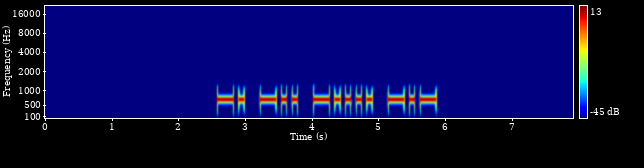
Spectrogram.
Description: Morse code, heard as a keyed tone, about 15 wpm, 700 Hz. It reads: ND6K
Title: USA Call Signs - 4 Characters - Repeated 3x - 15wpm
